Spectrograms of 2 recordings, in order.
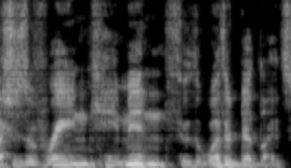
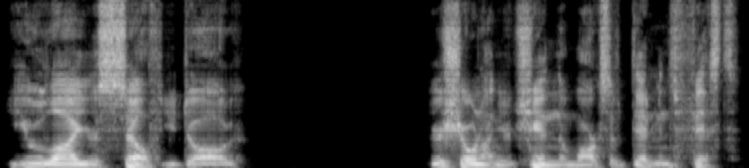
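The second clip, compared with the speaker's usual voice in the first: angry accusation; 3 semitones higher, 6 dB louder than usual. A narrator's reading. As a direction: hurl it at him like a charge. Sailors quarrelling, angry accusation.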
